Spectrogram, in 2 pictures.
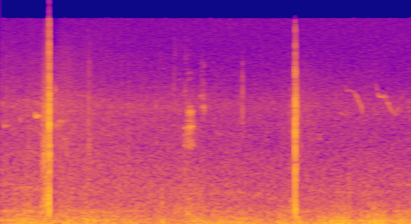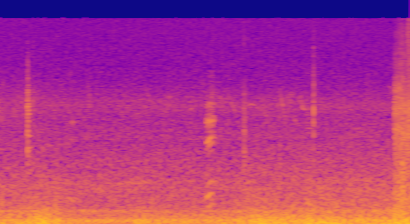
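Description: Golf cart riding across the course: a steady low rumble, broken by two sharp clicks, one about half a second in and another at three seconds.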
